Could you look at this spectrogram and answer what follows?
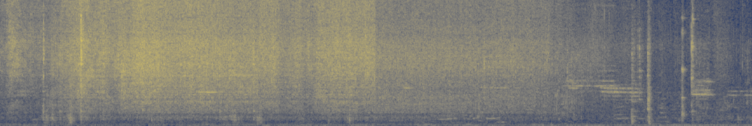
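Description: Water poured into a hot kadhai of fried onion masala sizzles loudly, then dies down to a quieter bubbling about halfway through as a steel ladle stirs the gravy. A few short clinks of the ladle against the pan come near the end.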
